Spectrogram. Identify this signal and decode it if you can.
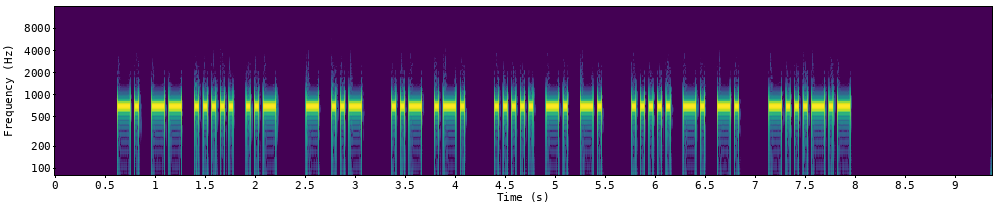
Morse code, heard as a keyed tone, about 28 wpm, 700 Hz. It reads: NM5U TU UR 5NN 5NN <BK>
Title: SOTA QSO Practice 28wpm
